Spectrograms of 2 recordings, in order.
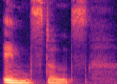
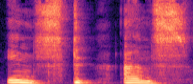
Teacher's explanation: you can hear me putting the emphasis on the I in the first syllable. Instance, not on the consonant sounds.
